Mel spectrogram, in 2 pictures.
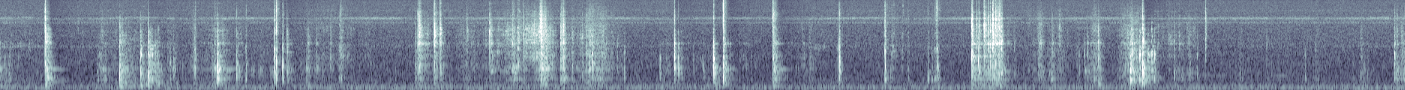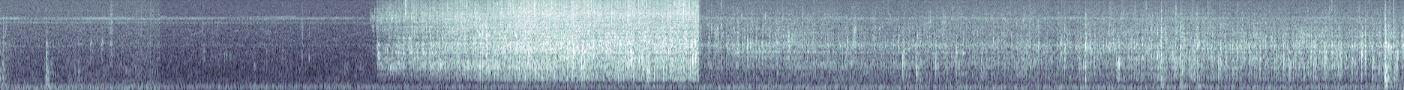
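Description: Plastic food containers and lids clicking and knocking as they are handled, then squid going into hot oil in a small camping pan with a loud sizzle about eighteen seconds in that cuts off suddenly after about three seconds, followed by a steady softer frying sizzle.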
